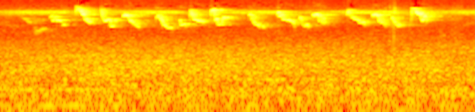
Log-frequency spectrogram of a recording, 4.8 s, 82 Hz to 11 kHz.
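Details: Warbling white-eye singing in Hashimoto, Wakayama Prefecture, Japan, on 26 June 2021: a rapid, continuous high twittering warble of short descending and looping notes, sustained for nearly five seconds, with a faint steady high hiss behind it.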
